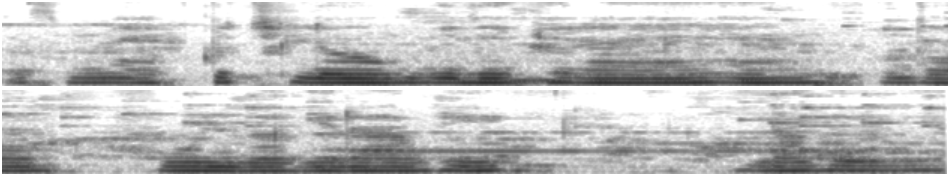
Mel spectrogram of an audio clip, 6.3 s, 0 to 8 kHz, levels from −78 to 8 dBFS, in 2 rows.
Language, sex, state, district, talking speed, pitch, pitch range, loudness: Hindi, female, Bihar, Madhepura, 135 wpm, 150 Hz, 145-155 Hz, -16 LUFS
